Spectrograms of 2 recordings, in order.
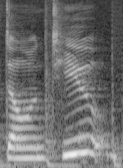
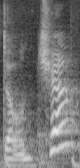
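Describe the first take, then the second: First: Don't and you are said as separate words. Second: The words merge into a single sound, donchya.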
